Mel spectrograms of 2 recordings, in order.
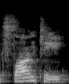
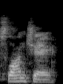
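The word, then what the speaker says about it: Sláinte: And then at the end, he said Slanty instead of Slanche.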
